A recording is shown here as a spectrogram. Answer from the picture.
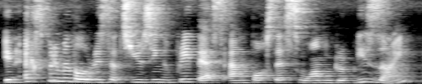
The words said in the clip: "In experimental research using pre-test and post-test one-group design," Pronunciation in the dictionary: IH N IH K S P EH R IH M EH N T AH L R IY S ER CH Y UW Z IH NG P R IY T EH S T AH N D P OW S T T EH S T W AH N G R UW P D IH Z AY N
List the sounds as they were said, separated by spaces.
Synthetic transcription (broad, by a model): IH N IH K S P EH R IH M EH N T AH L R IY S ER S Y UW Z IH NG P R IY T EH S T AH N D P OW S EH S W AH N G R UW P D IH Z AY N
